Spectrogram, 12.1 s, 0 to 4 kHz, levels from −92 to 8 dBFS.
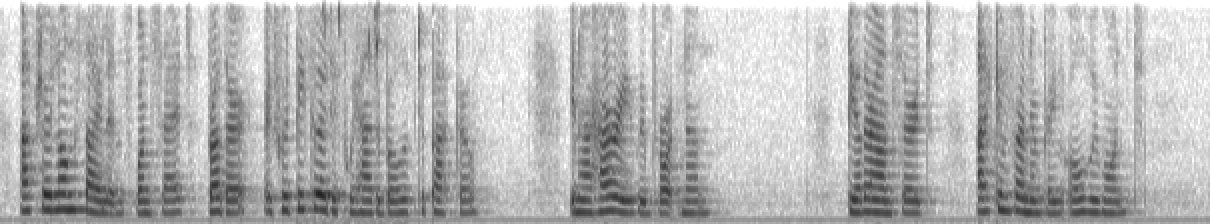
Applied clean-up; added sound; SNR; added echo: none; Chirp, tweet; 17 dB; none.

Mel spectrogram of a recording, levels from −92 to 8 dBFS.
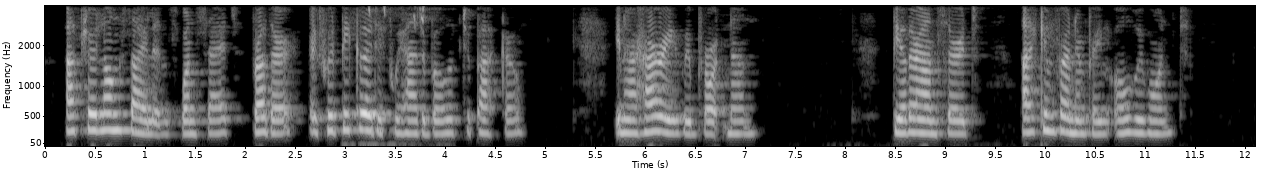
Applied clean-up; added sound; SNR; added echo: classical method Wiener filter.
